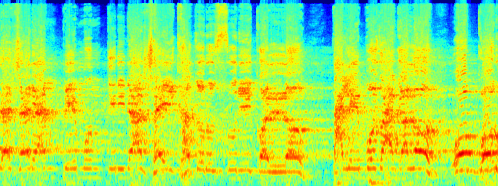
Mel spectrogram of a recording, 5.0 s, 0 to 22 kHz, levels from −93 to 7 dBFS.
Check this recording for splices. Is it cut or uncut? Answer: uncut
